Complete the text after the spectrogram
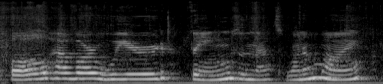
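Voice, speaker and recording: Loud speech at a very slow pace, with noticeable background noise and audible room echo. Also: woman. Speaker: home cook. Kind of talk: cooking tutorial. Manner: casual, conversational. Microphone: external mic problems, sounds like shouting.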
